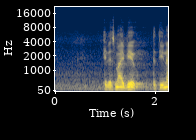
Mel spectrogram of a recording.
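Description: A man speaks into a microphone through loudspeakers in a large hall.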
